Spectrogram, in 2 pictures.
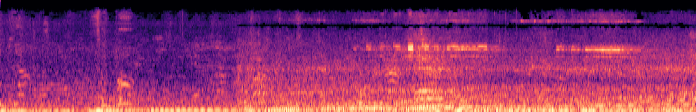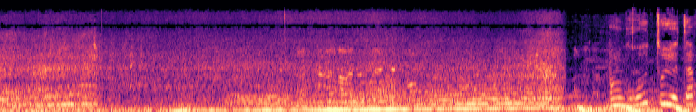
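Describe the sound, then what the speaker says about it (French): Cars rev and drive past at a Japanese car festival, engines rising in pitch as they accelerate and pass nearby in a continuous stream, with crowd chatter in the background. "Le bruit, l'ambiance, comment les voitures roulent et passent."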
